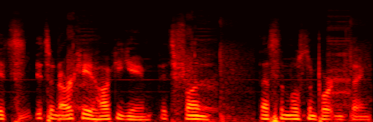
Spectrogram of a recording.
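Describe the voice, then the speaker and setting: A man is heard over noticeable background noise. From Canada. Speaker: gaming YouTuber. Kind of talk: casual gameplay commentary. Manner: animated, frequent laughter.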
